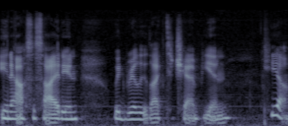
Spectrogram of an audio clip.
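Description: With an Australian accent, a woman talks at a fairly slow pace on a very clean recording with a silent background. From Australia, Melbourne. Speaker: podcast co-host, English teacher. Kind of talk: casual discussion.

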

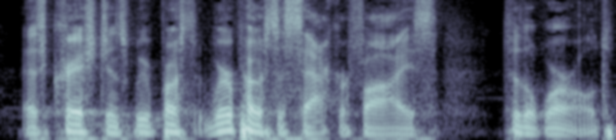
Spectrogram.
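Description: This man's fairly low voice comes through on a very clean recording with a silent background. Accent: slight Appalachian. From Appalachian North Carolina. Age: 20s. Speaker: college graduate, econ major. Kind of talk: casual interview chat.

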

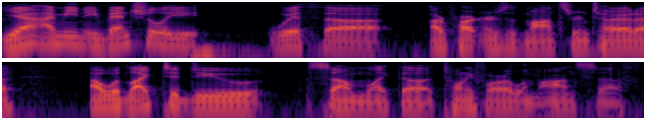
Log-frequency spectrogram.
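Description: In a very clean recording with a silent background, a man with an American accent uses a normal speaking voice at fairly low pitch and ordinary pitch variation. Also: moderate pace. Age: 20s. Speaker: off-road racing driver. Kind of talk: casual chat.

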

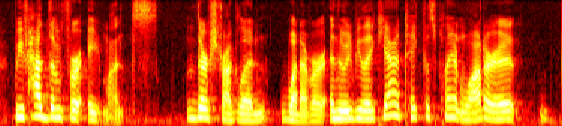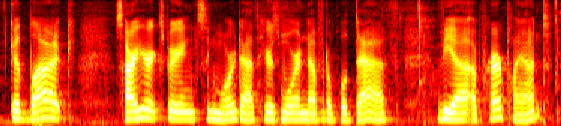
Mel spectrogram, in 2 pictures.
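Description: A plain, everyday voice from a woman, fairly low in pitch with ordinary pitch variation at a moderate pace. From West Texas. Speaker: teacher, former florist shop worker. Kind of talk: casual chat.

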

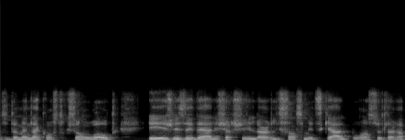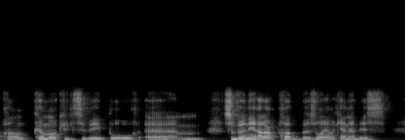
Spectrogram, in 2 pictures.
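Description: His pitch is fairly low and his intonation monotone and flat. The man keeps a moderate pace. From Quebec. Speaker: cannabis grower. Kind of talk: interview. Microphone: laggy connection.

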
